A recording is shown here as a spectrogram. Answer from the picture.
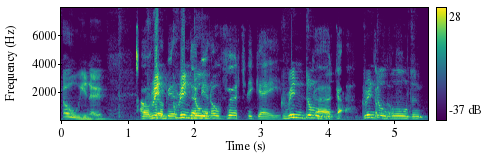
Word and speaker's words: Grindelwald: i've destroyed worked out grindel is that how it's pronounced grindelwald yes why oh it's just because you know the place name is actually called grindelwald so so i got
